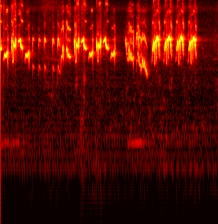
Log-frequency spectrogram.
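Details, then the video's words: Wild sooty-headed bulbul in energetic song aimed at pressing a rival, a nearly continuous chain of bright, quick chirped notes, some sliding downward, with a short break midway before rapid notes resume. "SUARA GACOR BURUNG KUTILANG MENEKAN LAWAN"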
